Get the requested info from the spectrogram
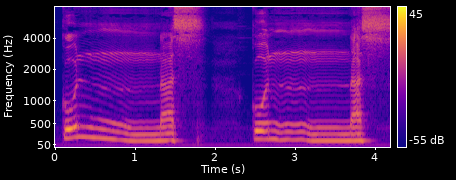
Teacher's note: wajib didengungkan sekadar dua harakat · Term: wajibul gunah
